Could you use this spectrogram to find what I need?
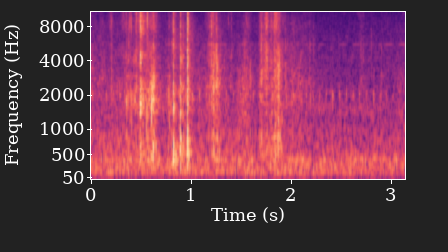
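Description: A latex glove crinkles and rustles as it is handled.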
